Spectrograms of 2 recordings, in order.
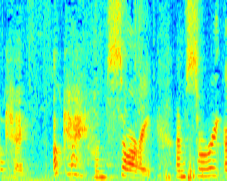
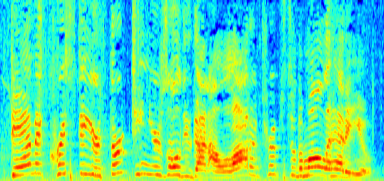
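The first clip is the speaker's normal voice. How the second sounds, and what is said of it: Raised, angry voice. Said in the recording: “raised my voice”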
